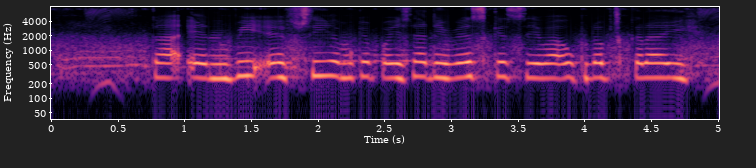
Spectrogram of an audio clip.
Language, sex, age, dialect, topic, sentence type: Bhojpuri, female, 18-24, Northern, banking, question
